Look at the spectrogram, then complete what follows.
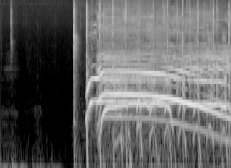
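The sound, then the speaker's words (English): After a quiet, low rumble and a brief silence, a crowd suddenly erupts into loud, sustained cheering and whooping with clapping mixed in, continuing at full volume to the end, as the winners of a Fan Choice Award are unveiled. “The clapping has to continue on through the whole thing.”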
